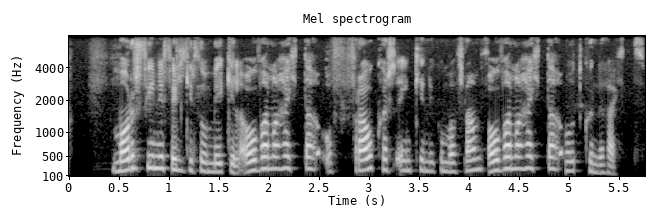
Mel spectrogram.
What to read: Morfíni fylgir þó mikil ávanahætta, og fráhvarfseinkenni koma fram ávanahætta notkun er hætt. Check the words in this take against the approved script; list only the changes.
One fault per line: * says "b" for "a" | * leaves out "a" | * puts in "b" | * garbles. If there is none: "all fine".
all fine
